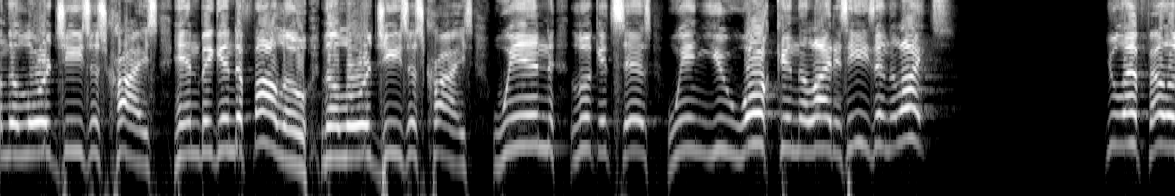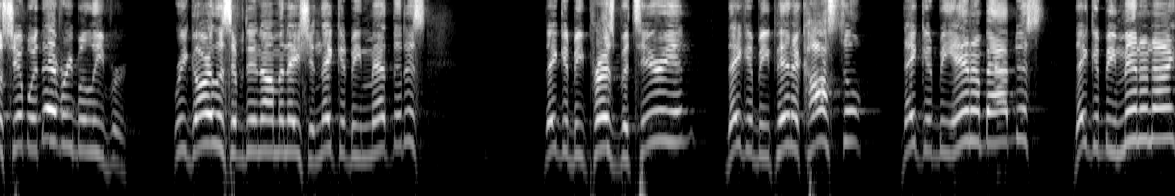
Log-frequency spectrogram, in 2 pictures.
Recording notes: Preached at Gospel Lighthouse in Bossier City, La.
